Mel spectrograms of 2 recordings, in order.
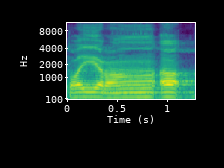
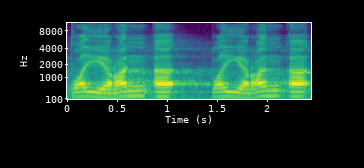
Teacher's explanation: ناک میں آواز نہیں گئی تو یہ پڑھنا صحیح ہے، اس کو اظہار کہتے ہیں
